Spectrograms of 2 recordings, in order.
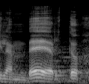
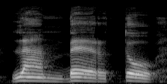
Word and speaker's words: Lamberto: pronuncia un'idea e poi bisognerebbe avvertire la signora zanzi di non tenere così lunga la seconda sillaba di lamberto smorzando la terza nel risulta un effetto di belato bebè che bisognerebbe evitare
